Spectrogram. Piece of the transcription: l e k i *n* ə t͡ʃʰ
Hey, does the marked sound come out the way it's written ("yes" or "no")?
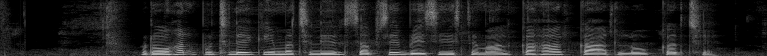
no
